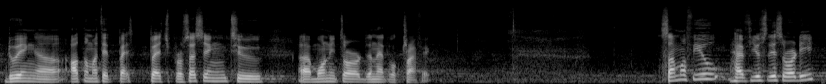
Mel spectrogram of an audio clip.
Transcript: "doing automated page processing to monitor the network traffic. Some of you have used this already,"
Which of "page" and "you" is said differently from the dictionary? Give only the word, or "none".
page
